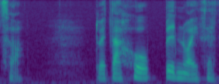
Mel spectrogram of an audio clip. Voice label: "hwb", Welsh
